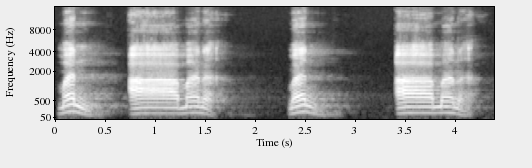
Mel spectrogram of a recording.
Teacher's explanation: Ya, kalau ada nun mati atau tanwin bertemu huruf idhar yang 6 Pak ya. maka itu dibacanya jelas. Jelas bunyi tanwinnya, bunyi nun matinya.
